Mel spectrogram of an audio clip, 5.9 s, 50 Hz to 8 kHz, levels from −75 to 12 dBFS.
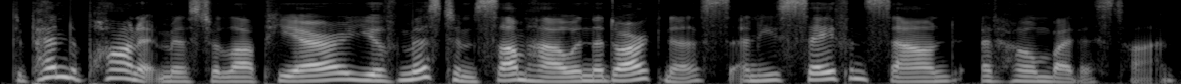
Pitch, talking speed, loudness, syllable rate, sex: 190 Hz, 225 wpm, -19 LUFS, 5.6 syllables/s, female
